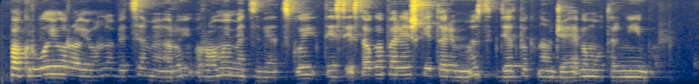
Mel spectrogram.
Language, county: Lithuanian, Marijampolė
